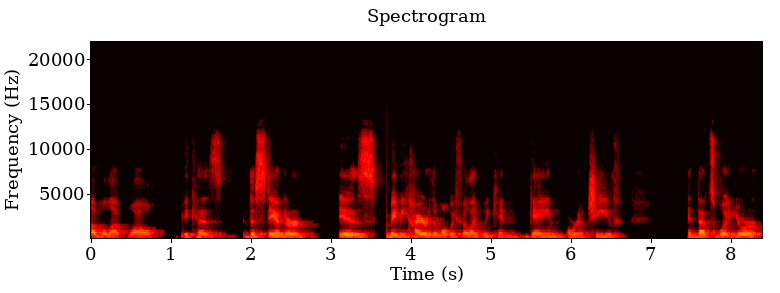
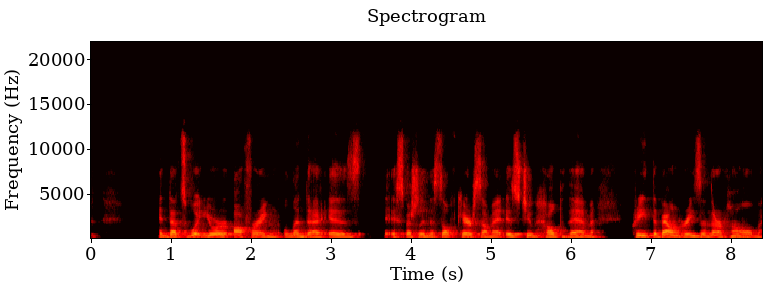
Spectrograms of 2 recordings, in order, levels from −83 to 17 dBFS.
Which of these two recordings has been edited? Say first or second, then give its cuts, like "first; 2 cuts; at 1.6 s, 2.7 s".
first; 2 cuts; at 0.9 s, 3.5 s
